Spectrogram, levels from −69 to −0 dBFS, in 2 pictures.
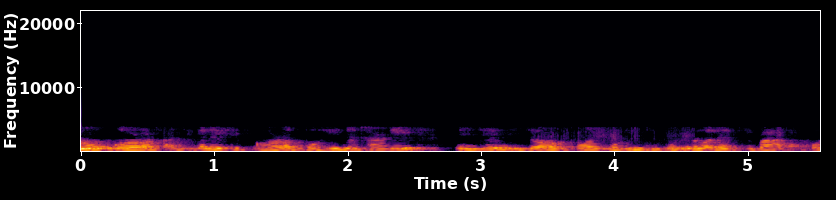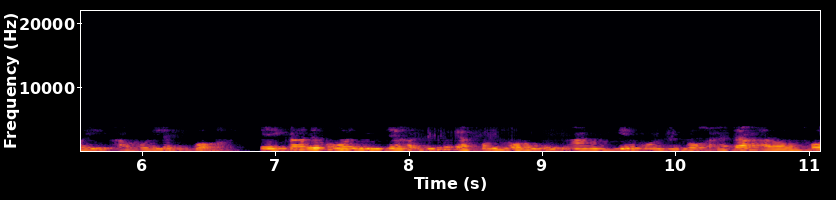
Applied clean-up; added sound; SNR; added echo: neural mask model DeepFilterNet 3.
